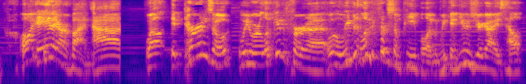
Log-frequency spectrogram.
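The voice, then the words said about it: Put-on vaguely Midwestern accent. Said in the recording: “the elven accent is vaguely Midwestern”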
